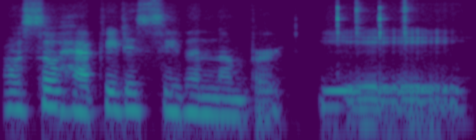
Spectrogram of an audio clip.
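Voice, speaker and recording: A woman's voice: low-pitched, normal speed, gravelly, dry recording. A woman hosting a casual livestream, chatting to viewers in a bubbly, enthusiastic manner. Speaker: livestream host, VTuber; teacher.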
